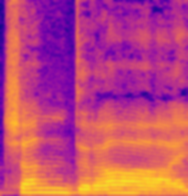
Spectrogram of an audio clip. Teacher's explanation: the r uh in Sanskrit is a rolled kind of a rolled R so is kind of putting the tip of your tongue um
